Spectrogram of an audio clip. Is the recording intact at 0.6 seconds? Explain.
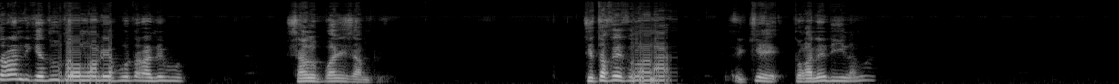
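No. From 0.59 to 1.11 s the speech has robotic sound from repeated short buffers: a rigid, metallic buzz at a fixed 188 Hz that still loosely tracks the syllables. The likely cause is new audio arriving too seldom, so a slice of about 5.3 ms is replayed to fill the gaps, with most of the real audio in that stretch skipped. Unlike a plain dropout, nothing goes silent.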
